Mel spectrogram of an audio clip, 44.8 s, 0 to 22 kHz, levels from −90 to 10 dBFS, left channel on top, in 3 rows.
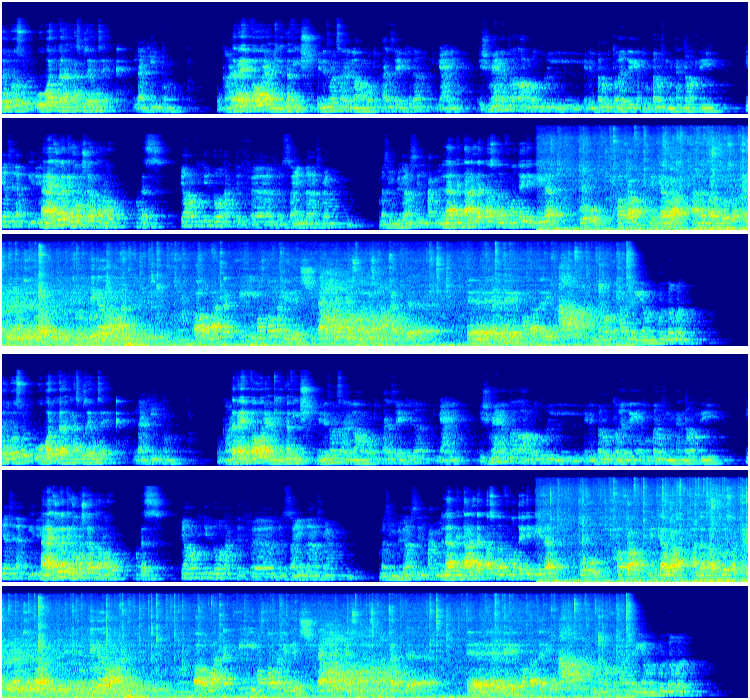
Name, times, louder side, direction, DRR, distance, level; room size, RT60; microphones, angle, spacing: voice 1, 0.0-2.1 4.6-6.2 15.7-17.1 17.6-18.0 23.7-26.0 26.5-26.9 27.2-29.7 30.0-31.2 31.6-32.5 33.7-38.5 39.1-41.0, right 1 dB, 90° right, -5 dB, 1.0 m, -30 dB
voice 2, 2.6-3.5 4.3-4.9 5.2-5.6 6.2-9.1 9.5-14.3 14.9-15.8 16.4-16.6 18.5-21.6 22.5-23.8 30.6-31.8 33.3-33.6 39.4-39.7 41.6-43.5, equal, 80° left, -5 dB, 1.2 m, -39 dB
sound 1, 25.6-42.5, right 1 dB, 30° right, 0.6 m, -36 dB
sound 2, 29.6-33.8 34.0-34.1 36.2-38.2 39.6-40.3 41.0-41.8, equal, 10° left, 0.3 m, -33 dB
3.8 x 2.7 x 2.7 m, 1.1 s
head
